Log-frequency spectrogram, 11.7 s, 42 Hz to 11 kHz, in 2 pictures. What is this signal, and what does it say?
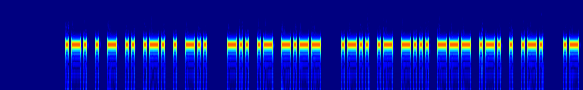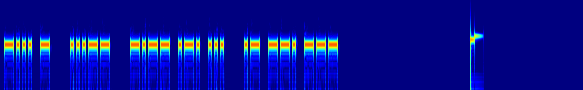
Morse code, heard as a keyed tone, about 38 wpm, 700 Hz. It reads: RETIRED DAY LABORER ABT 3 YRS AGO
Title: Practice QSO - Exchange 3 - More Info - 40wpm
